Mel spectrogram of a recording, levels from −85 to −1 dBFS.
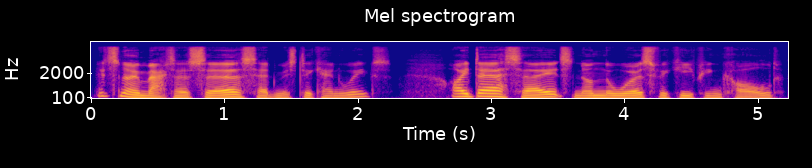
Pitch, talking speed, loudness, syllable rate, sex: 140 Hz, 195 wpm, -17 LUFS, 4.5 syllables/s, male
